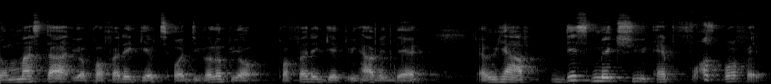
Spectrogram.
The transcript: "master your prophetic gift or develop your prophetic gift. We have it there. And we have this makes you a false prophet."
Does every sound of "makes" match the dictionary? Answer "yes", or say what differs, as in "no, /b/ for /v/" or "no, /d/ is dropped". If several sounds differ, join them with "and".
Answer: yes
